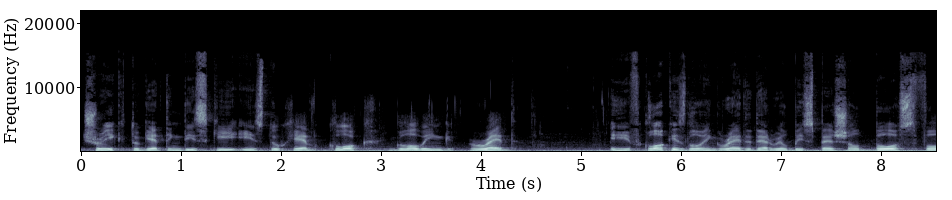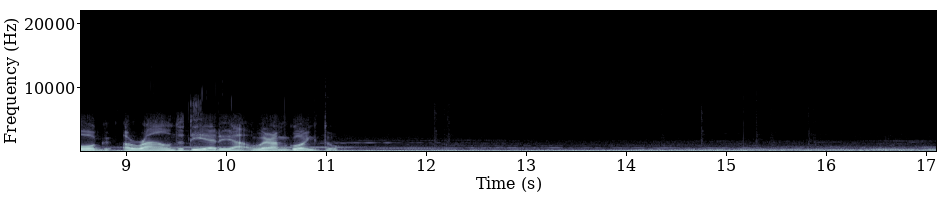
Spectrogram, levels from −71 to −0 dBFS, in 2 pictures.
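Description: From 1.94 to 4.26 s the treble goes dull and a gritty, grainy noise rises under the sound, then clears. This is a Bluetooth SBC bit pool drop: the link was congested and the sender cut the bits per frame. The top sub-bands are starved, and the rest are quantised coarsely. The degree of dulling points to a bit pool cut from 31 to about 10, near 77 kbps.

At 6.41 s a low thump marks a DC step. The waveform's zero line jumps to an offset while the sound carries on unchanged. The offset holds until 15.17 s, where a second thump marks the step back.

Inside that stretch, from 8.50 to 10.89 s, the same dull, gritty bit pool drop returns. It comes back once more from 16.69 s and lasts to the end of the clip.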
